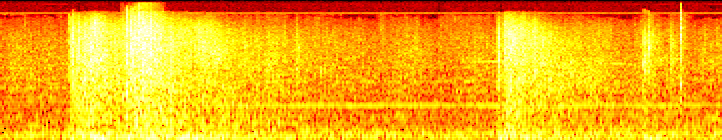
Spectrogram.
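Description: Troops firing in Total War: Empire, heard as distant booming volleys and musket-like bursts over low battlefield rumble, a heavy burst near the start and another around the middle, fairly faint overall.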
